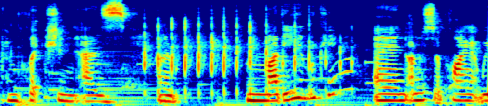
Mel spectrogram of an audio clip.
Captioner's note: container clacking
